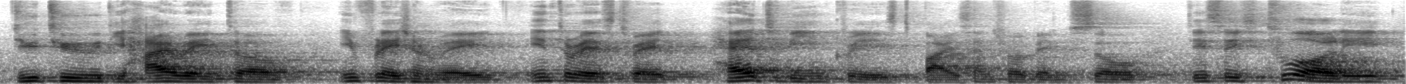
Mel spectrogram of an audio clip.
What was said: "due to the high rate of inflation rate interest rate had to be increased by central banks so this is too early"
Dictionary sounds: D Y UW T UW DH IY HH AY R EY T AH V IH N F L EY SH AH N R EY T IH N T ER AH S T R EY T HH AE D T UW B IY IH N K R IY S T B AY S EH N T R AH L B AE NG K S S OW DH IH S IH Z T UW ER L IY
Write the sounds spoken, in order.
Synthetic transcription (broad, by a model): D Y UW T UW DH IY HH AY R EY T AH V IH N F L EY SH AH N R EY T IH N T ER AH S T R EY T HH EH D T UW B IY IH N K R IY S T B AY S EH N T R AH L B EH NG K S S OW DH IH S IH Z T UW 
